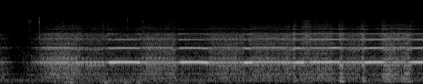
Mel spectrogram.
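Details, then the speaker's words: Roberts R500 radio on medium wave after unboxing, on bench supply: steady high whistle over radio hiss, traced to interference from a nearby video-camera charger, not a radio fault. "see this thing works do something whistling medium-wave"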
